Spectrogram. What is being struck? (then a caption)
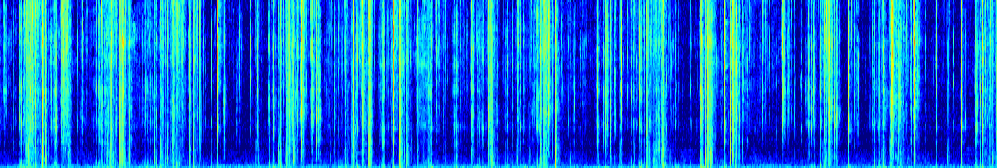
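Bar of soap cut with a metal knife. A metal knife blade carves and shaves curls off a solid yellow bar of soap held in the hand, with crumbly shavings falling away. The clip is a quiet run of short, dry scraping and crisp crunchy cuts, bright and crinkly with little low end. Each stroke stops sharply with no ring.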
